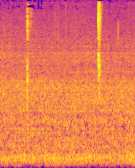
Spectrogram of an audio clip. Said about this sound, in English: This is pretty dangerous what I'm doing right now. Eating a Creemee, recording a voice memo, steering, driving. Fortunately, there's not a lot of traffic.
